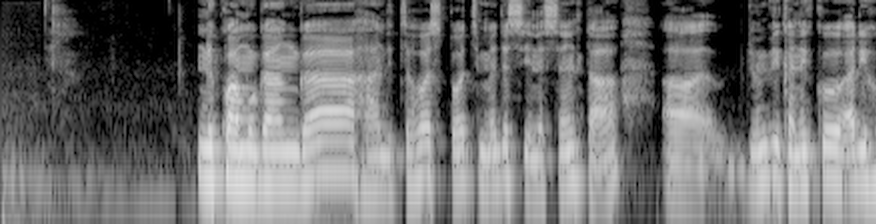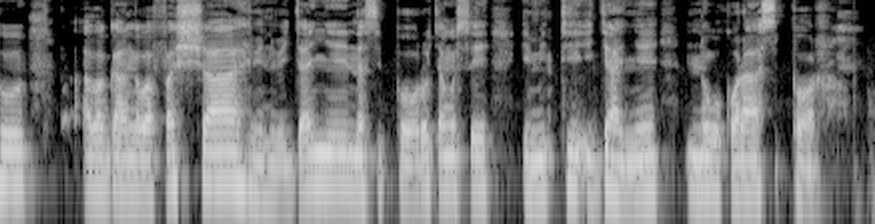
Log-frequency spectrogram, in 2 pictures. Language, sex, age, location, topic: Kinyarwanda, male, 25-35, Huye, health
